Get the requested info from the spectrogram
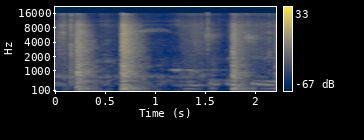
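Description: Three short, sharp knocks spread across the two seconds, with faint voices in the background.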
